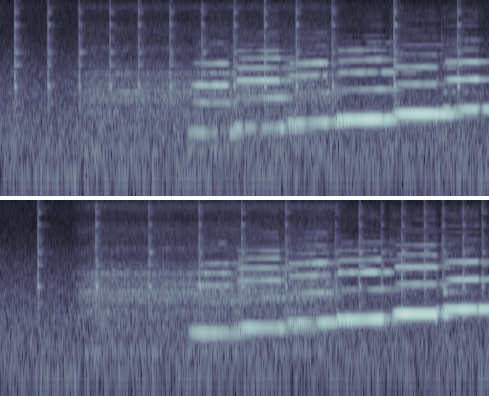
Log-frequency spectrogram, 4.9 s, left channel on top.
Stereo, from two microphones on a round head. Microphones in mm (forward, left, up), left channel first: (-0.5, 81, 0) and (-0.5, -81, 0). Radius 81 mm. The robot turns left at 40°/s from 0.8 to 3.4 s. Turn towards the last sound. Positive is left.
turn(degrees=-15)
